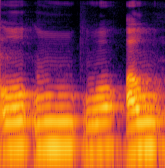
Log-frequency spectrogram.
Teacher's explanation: होठों का आकार वर्त की भांति गोल हो जाता है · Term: वर्ताकार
